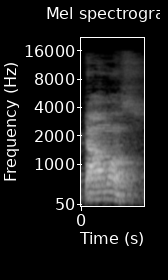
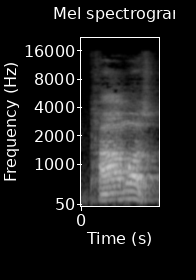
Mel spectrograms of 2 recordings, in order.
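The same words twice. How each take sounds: First: टॉमस with a hard, unaspirated t; टॉमस opening on ट rather than थ; silent h in टॉमस. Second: थॉमस with an aspirated th; breathy थ opening थॉमस, not ट; h sounded in थॉमस. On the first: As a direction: say टॉमस with plain ट, no h. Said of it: "एच silent है, पढ़ते हैं". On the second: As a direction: puff of air after the t in थॉमस. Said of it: "को एच silent है, पढ़ते हैं टॉमस". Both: Shown as a demonstration.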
